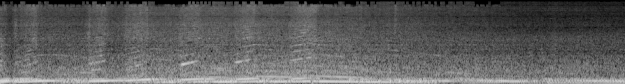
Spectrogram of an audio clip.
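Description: A supercharged Nissan Xterra engine revs up and down in several rising and falling pulls, loud and close, with a steady mechanical drone between them.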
